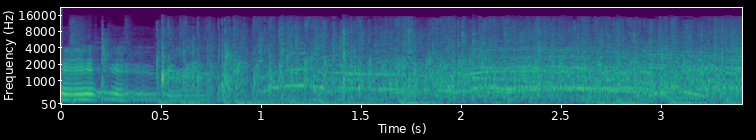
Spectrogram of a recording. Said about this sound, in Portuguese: Uma salva de palmas para rodada de tretas. Aê.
